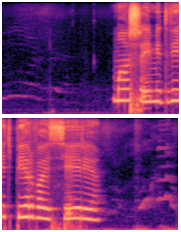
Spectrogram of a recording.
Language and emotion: Russian, sad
